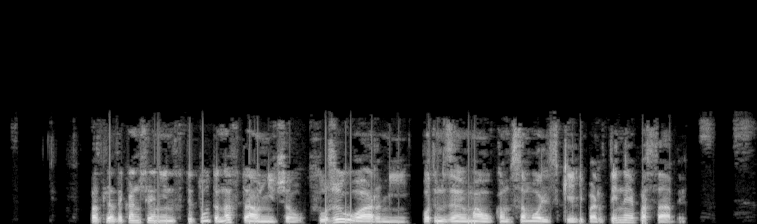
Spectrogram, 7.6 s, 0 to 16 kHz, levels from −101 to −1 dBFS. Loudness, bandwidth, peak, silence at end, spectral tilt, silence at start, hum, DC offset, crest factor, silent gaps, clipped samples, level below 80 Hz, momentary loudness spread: -18 LUFS; 7.8 kHz; -2 dBFS; 0.7 s; -5.5 dB/octave; 0.95 s; none; under 0.1%; 16 dB; 4.16-4.23 s; under 0.1%; -48 dBFS; 7 LU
